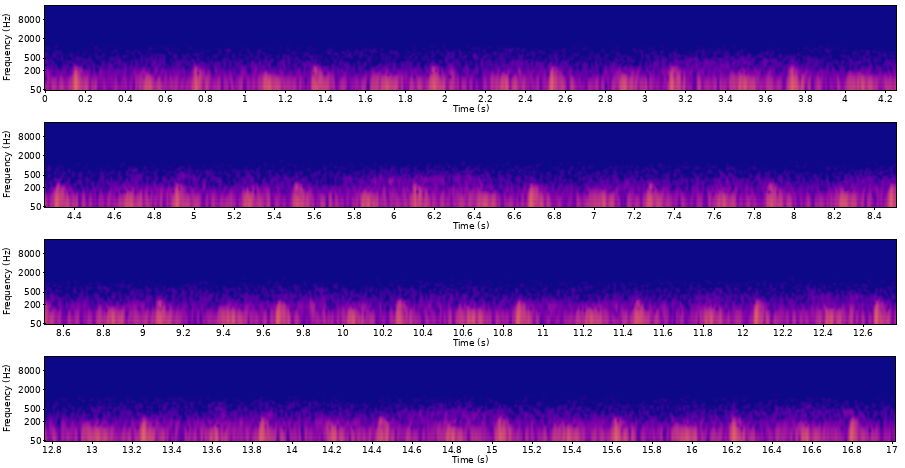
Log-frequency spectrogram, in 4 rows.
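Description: Steady, soft, low thumps at roughly 100 beats a minute under a faint hum; a regular heartbeat.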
